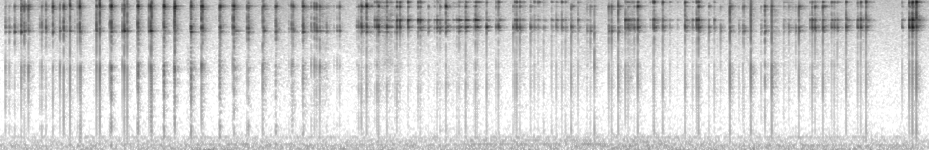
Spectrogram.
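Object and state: Frosted glass bottle.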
